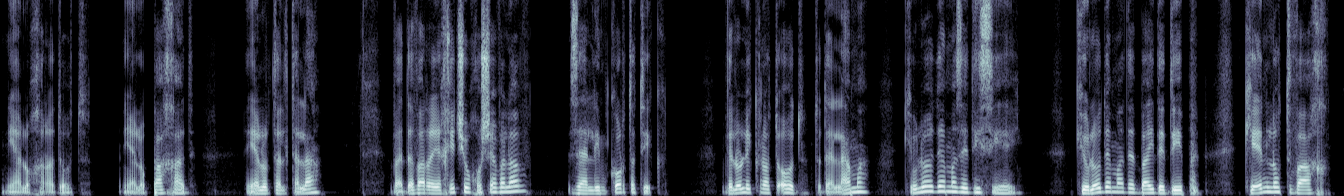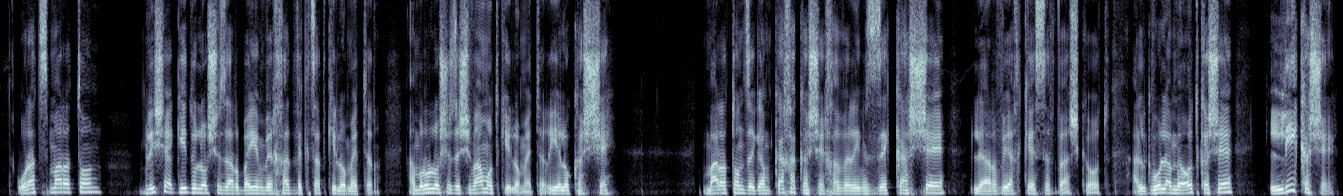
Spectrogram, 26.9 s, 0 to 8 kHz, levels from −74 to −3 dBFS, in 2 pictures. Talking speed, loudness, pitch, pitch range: 180 wpm, -13 LUFS, 140 Hz, 125-165 Hz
